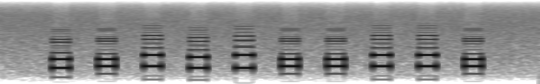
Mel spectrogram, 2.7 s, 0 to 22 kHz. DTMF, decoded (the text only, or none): 4795677997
